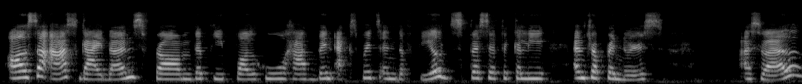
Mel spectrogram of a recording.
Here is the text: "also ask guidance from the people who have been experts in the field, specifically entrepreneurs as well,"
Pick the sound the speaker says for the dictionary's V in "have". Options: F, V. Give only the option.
V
